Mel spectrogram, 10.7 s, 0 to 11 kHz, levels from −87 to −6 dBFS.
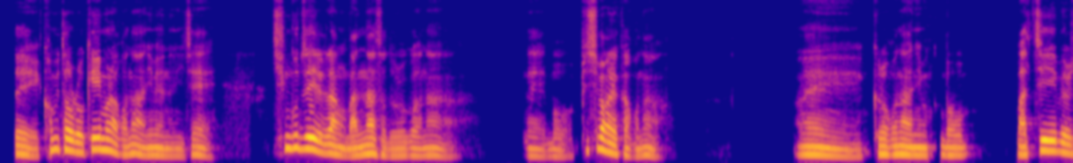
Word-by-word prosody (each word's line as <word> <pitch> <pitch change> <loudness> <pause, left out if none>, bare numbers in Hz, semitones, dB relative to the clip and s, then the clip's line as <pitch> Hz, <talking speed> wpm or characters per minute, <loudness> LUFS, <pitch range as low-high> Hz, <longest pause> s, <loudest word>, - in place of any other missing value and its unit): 네. 115 -6 -1
컴퓨터로 180 - +2
게임을 190 -1 +3
하거나 130 -2 -2
아니면은 110 -3 -3
이제 100 0 -7 0.6
친구들이랑 190 - +4
만나서 115 +3 0
놀거나 100 -1 -6 0.7
네 100 -3 -9
뭐 95 0 -12
피시방을 175 -5 +3
가거나 105 -2 -7 1.3
예. 100 -6 -1
그러거나 120 0 0
아니면 110 -1 0
뭐 110 -1 -4 0.4
맛집을 145 +5 +4
115 Hz, 275 characters per minute, -24 LUFS, 100-135 Hz, 1.3 s, 친구들이랑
